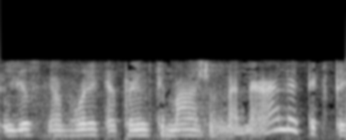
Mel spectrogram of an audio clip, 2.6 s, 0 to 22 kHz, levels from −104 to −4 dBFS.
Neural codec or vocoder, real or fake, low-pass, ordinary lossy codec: codec, 44.1 kHz, 3.4 kbps, Pupu-Codec; fake; 3.6 kHz; AAC, 24 kbps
